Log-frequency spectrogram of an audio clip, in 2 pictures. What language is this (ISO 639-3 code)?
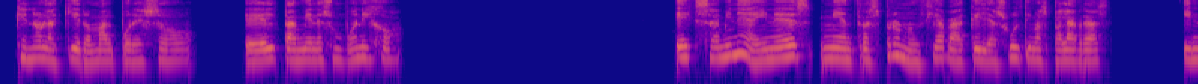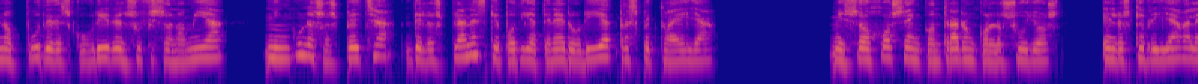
spa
